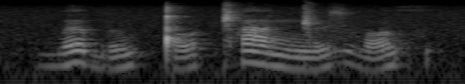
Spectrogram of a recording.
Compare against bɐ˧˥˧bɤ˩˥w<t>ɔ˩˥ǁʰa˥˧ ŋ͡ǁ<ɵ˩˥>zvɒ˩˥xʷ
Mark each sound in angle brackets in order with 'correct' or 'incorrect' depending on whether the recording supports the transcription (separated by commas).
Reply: incorrect, correct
